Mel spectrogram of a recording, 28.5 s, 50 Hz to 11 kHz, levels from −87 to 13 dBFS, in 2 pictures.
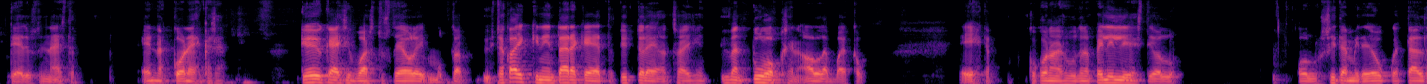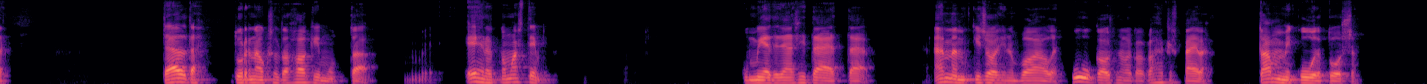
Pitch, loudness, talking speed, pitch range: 105 Hz, -22 LUFS, 105 wpm, 95-115 Hz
